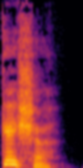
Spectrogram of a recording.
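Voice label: "geisha", British English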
